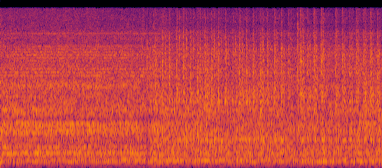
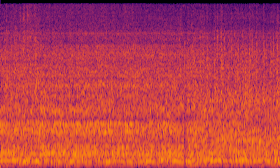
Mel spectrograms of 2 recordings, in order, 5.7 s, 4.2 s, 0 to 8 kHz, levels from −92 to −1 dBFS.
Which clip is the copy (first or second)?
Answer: second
